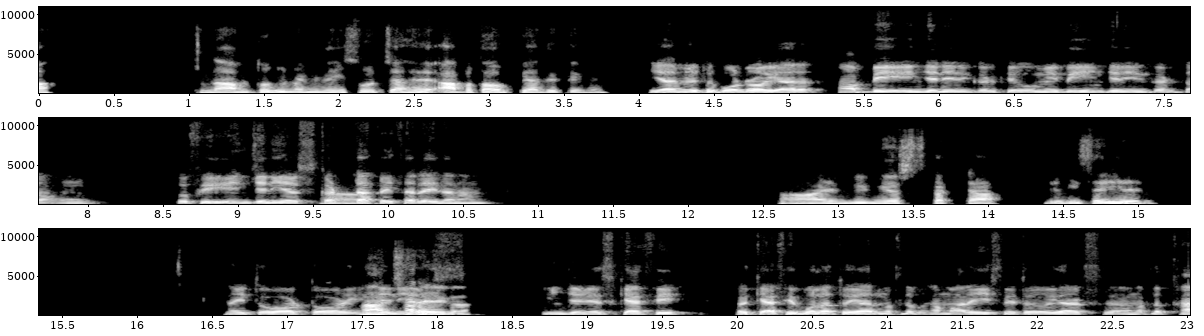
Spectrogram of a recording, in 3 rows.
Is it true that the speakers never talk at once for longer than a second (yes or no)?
yes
